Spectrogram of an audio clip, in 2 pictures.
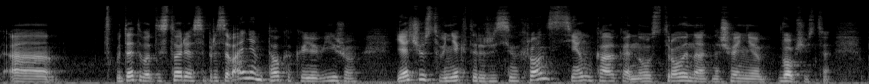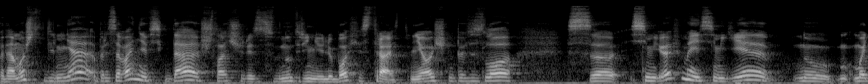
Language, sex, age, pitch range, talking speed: Russian, male, 10-29, 115-175 Hz, 165 wpm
